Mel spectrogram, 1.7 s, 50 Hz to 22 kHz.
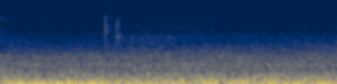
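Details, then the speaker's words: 1989–93 first-gen Cummins diesel, cranked after bleeding the cracked fuel lines: deep, even cranking with steady compression pulses that never catch. No-start. "So she was trying to crank it. Nothing would work."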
